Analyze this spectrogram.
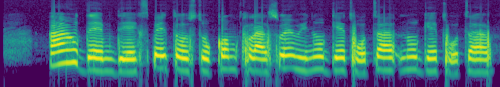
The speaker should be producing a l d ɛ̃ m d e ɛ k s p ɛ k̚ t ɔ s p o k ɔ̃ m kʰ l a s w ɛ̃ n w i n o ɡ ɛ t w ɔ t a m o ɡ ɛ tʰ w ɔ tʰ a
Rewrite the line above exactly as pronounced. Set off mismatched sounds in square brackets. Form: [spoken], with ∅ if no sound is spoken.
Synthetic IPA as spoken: a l d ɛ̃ m d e ɛ k s p ɛ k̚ t ɔ s [t] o k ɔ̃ m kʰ l a s w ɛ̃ n w i n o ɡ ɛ t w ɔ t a [n] o ɡ ɛ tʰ w ɔ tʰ a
